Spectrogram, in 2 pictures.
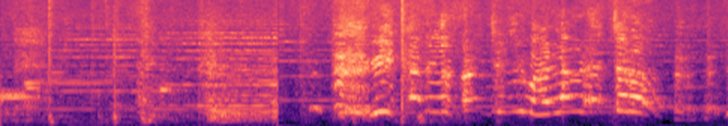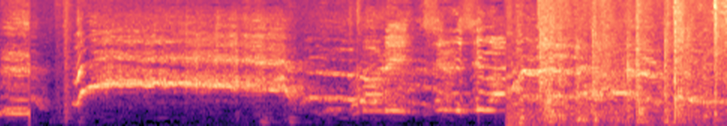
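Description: A girl screams in the film Forgotten. Loud, drawn-out shrieks and frightened cries from a voice mix with other vocal sounds and end in a sustained high scream.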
